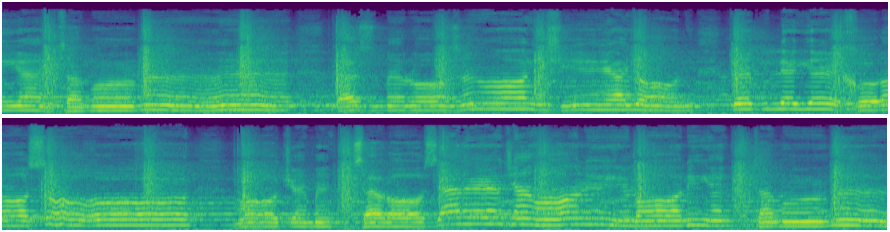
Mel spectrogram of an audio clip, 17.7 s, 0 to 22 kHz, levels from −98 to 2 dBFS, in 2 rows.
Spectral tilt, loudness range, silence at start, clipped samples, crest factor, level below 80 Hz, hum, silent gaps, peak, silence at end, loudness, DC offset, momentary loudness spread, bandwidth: -5 dB/octave; 2 LU; 0 s; under 0.1%; 14 dB; -40 dBFS; none; none; 0 dBFS; 0 s; -15 LUFS; under 0.1%; 6 LU; 16.5 kHz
